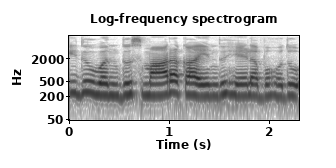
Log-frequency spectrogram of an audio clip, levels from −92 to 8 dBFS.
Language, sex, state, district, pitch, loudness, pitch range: Kannada, female, Karnataka, Mysore, 215 Hz, -15 LUFS, 210-225 Hz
